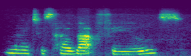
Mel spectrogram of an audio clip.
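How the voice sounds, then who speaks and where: A woman leading a guided relaxation as a meditation teacher, soothing and gently instructing in an unhurried way. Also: mid-range voice, slight background noise, low-quality recording.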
